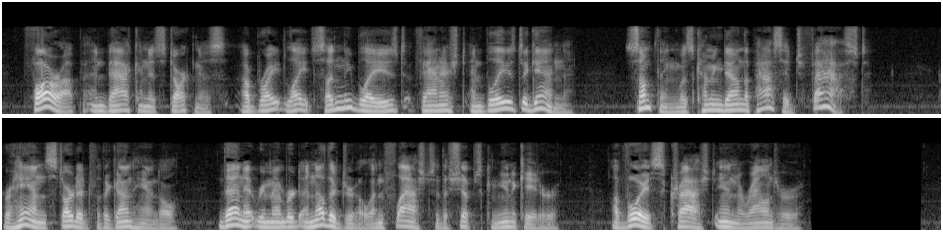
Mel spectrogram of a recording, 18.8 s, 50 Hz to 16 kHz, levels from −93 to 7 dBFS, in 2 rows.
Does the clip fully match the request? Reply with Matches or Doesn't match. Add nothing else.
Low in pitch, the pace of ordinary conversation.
Matches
